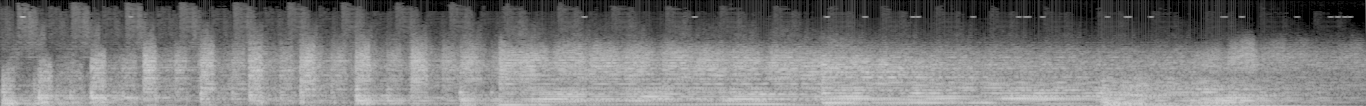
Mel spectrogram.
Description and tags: Synth stabs from a sound design session intended for a techno release.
